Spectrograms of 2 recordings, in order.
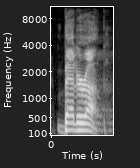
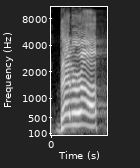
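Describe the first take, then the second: First: It sounds like a direct command to one person. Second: It sounds like calling out the next customer. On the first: You need to do better. "like if I'm talking to Seth, ... That's kind of like an instruction" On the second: It is your turn to be served. "as if you're in a meat market and your ticket's been pulled"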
